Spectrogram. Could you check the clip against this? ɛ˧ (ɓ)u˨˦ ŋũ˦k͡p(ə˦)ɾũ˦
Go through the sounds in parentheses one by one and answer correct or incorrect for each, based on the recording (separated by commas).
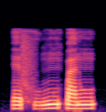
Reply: incorrect, incorrect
